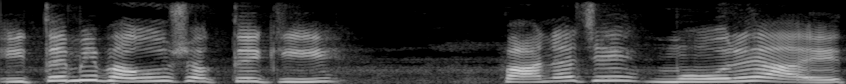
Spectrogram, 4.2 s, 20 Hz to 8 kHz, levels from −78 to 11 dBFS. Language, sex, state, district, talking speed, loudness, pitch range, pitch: Marathi, female, Maharashtra, Solapur, 115 wpm, -16 LUFS, 275-360 Hz, 315 Hz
